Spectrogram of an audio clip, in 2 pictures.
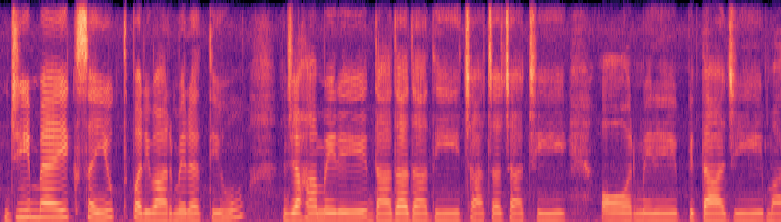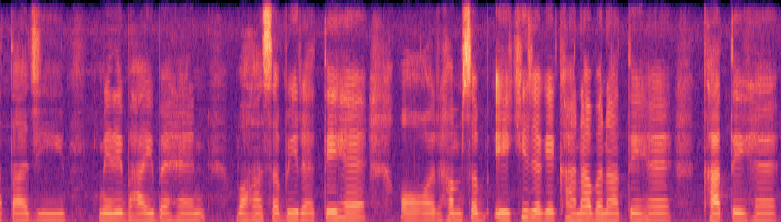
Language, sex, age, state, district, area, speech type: Hindi, female, 45-60, Rajasthan, Jaipur, urban, spontaneous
